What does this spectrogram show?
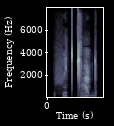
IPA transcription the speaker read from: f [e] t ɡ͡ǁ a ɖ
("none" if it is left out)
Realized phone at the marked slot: i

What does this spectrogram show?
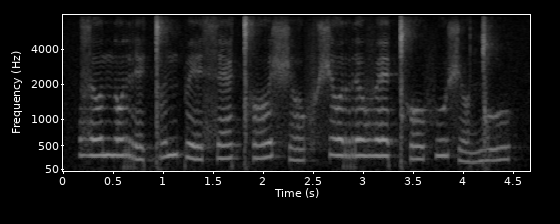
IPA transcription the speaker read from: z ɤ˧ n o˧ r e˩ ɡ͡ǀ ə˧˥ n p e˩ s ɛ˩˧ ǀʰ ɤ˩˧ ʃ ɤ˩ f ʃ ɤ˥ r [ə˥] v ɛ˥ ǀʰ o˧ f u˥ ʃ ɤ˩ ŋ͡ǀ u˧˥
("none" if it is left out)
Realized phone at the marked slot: ə˥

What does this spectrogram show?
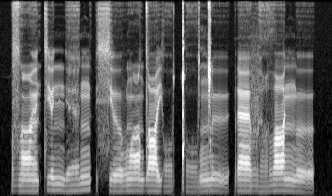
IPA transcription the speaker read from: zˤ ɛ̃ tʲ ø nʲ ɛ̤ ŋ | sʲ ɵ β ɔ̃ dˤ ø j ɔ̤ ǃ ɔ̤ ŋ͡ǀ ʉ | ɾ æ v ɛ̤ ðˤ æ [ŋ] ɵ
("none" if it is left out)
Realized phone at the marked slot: ŋ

